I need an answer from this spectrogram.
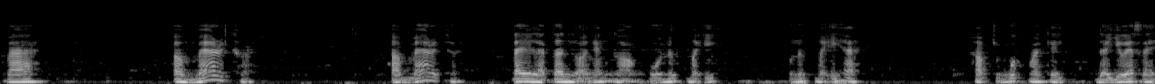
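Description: A man explaining a beginner English lesson. He has a medium-pitched voice and a patient, repetitive way of teaching, going over each word several times. The recording is a little dull and lo-fi, with a faint hiss underneath. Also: animated. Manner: patient, repeats each word slowly, frequent "ha" tags.

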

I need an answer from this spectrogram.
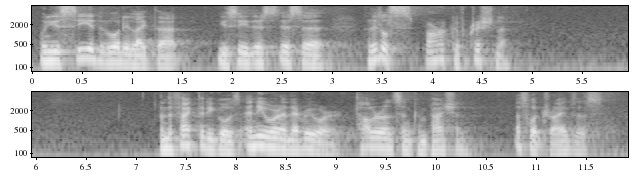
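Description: Man preaching conversationally in a large temple hall, long reverb, mid-pitched voice, storyteller with stumbling restarts. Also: lively intonation, normal speed. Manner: warm storytelling, conversational, repeats words when he restarts. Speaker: visiting speaker giving a scripture class. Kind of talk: sermon.

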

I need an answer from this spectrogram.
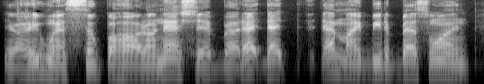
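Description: A man's voice: mid-range voice, unhurried, a bit bright, no echo, studio quality. A man hosting a reaction video, talking in casual slang with hyped, emphatic praise and stammering restarts.

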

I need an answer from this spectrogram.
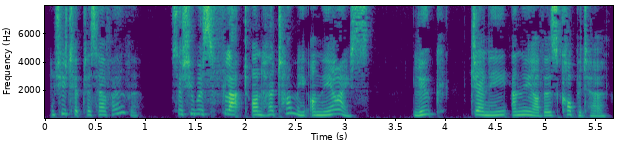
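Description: A woman reading a children's story aloud in a gentle, playful way. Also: high voice, animated, fairly quick, dry recording, studio quality.

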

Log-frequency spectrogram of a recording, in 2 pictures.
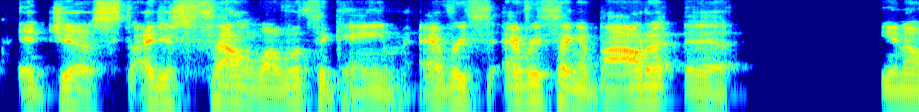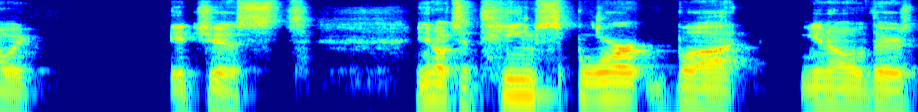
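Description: Low-voiced man telling long stories. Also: a bit bright. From upstate New York. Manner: rambling, storytelling, many restarts. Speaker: head prep basketball coach, guest. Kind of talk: casual interview answers.

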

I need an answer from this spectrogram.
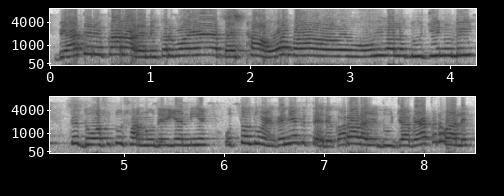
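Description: A quarrelsome young wife, played by a woman, argues in a Punjabi accent with rapid, nagging lines. Her voice is very high and quick. The room rings with echo and a faint hiss. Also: a bit bright. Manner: argumentative, fast, nagging. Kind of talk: village family drama. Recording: echoey room, faint noise.

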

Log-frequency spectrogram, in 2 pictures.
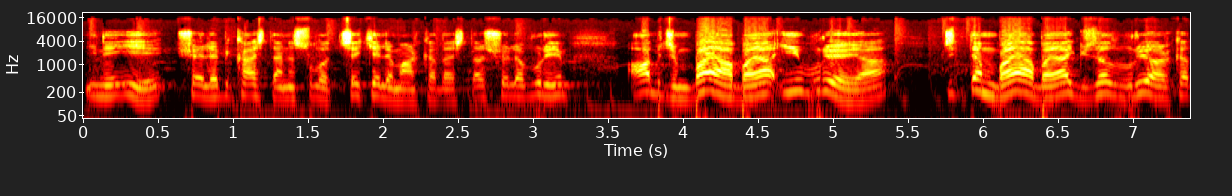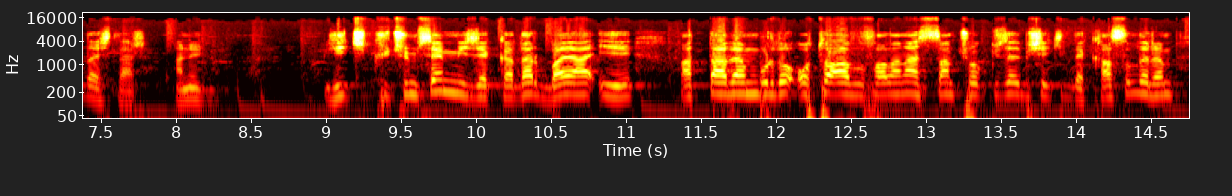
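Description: Brief: young Turkish male gaming host, slightly high voice, casual and excitable, quick to groan or shout. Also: soft background music. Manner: excitable, swings between groans and outbursts. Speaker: gaming YouTuber. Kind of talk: casual let's-play commentary.

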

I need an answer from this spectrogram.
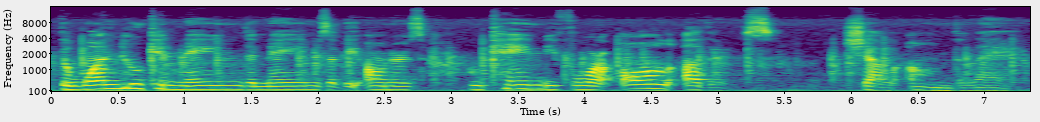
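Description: A woman voicing a calm wise old woman who judges the people, speaking in slow, measured pronouncements. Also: sits low, noisy background. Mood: solemn. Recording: nature ambience behind voice.

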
